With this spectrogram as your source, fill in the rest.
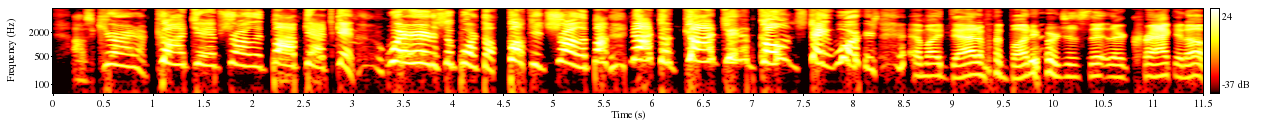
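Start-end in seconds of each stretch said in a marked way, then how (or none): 0.5-8.3 very high, loud, shrill, furious screaming rant. At a Charlotte Bobcats game, recalling screaming at Warriors fans, imitating own screaming. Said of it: "I just started screaming at everyone".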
